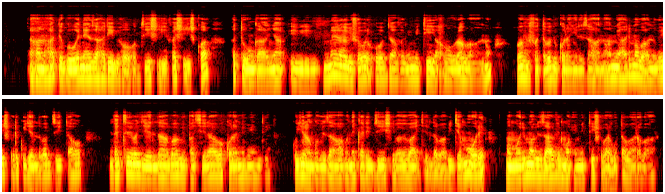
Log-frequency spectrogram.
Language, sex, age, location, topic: Kinyarwanda, male, 18-24, Kigali, health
